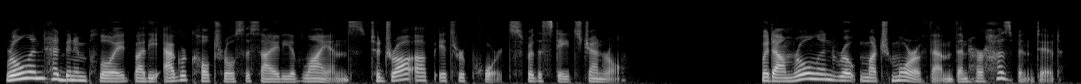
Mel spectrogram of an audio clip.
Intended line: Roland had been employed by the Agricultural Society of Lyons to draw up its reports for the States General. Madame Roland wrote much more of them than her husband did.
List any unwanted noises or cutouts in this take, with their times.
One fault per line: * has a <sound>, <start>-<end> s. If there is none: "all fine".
all fine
